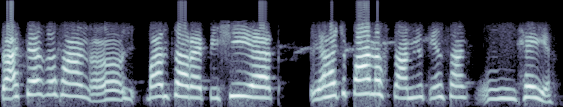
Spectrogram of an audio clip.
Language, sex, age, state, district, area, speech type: Kashmiri, female, 45-60, Jammu and Kashmir, Ganderbal, rural, conversation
